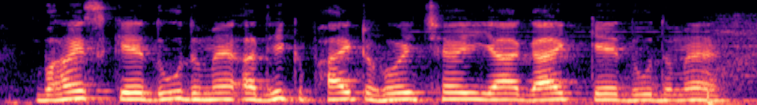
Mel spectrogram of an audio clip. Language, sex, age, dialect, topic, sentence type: Maithili, male, 18-24, Southern/Standard, agriculture, question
